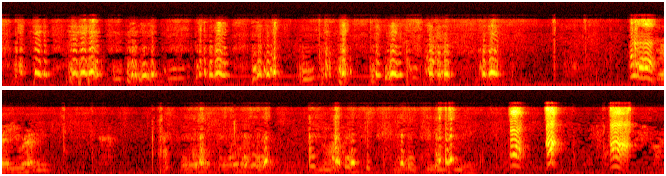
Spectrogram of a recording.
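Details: Infant with laryngomalacia recorded on a Flip Video camcorder: rapid, repeated squeaky, voiced breathing noises of inspiratory stridor.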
